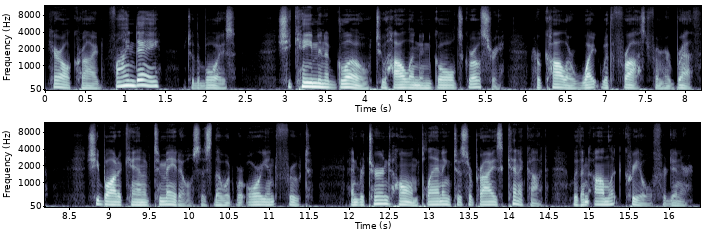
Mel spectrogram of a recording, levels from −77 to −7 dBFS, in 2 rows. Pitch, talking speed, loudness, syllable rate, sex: 110 Hz, 185 wpm, -19 LUFS, 5.1 syllables/s, male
